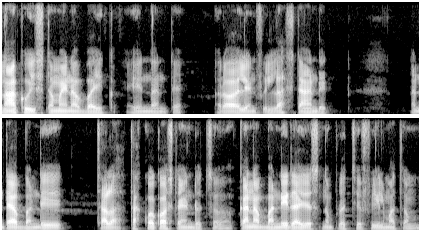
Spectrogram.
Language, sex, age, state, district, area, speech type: Telugu, male, 30-45, Telangana, Ranga Reddy, urban, spontaneous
